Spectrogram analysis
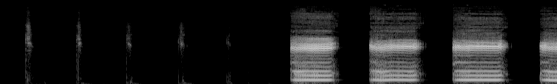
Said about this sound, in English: Parker reached lazily over the bed to stop the alarm.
